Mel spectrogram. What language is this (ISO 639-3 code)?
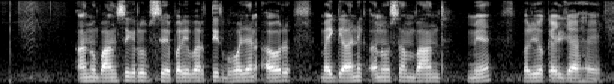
mag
